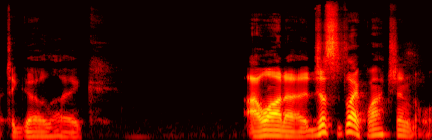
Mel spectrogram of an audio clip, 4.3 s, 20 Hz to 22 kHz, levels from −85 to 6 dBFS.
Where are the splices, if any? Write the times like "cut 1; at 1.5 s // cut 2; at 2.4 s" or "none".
none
